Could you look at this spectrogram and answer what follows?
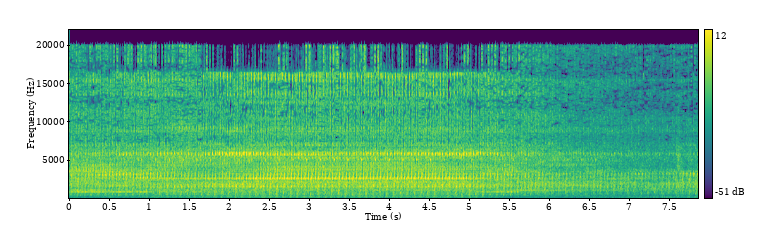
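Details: Volkswagen Scirocco 1.4 TSI, 100,000 km, original clutch, engine hot: soft even thrumming knock about twice a second from the right side of the engine, like a distant helicopter; rises in frequency then vanishes with revs, gone after cold restart; owner suspects clutch or flywheel, unconfirmed.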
